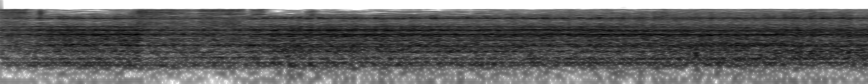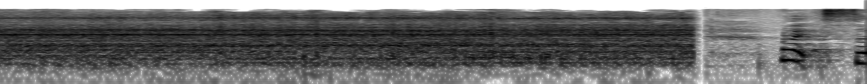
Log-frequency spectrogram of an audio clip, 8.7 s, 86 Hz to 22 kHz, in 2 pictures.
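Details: Cuisinart Precision Stand Mixer SM50U (500W) running with ice cream mixture and the timer on: a loud, steady, high-pitched motor drone with a gritty gear edge, even until it stops. Normal running noise.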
